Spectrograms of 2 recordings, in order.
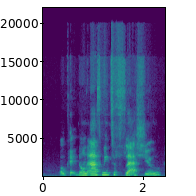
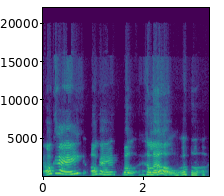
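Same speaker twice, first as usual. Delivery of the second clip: higher, sweet drawn-out hello; Southern hospitality; 4 semitones higher, much slower than usual. Retold or imitated. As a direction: kill the grump with sugary politeness. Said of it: "Southern hospitality is like".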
